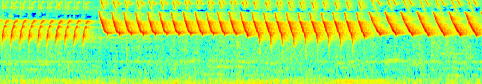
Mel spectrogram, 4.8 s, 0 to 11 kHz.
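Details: Canary of the F1YS Starblue line singing: a fast trill of repeated high notes that switches after one second to a louder, rapid series of downward-sweeping chirps about six per second, with faint low hum behind.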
